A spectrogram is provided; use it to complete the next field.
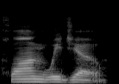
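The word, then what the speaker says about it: Hwang Ui-jo: being that uh Korean international plan for Olympiacos Huang Wei Joe uh that's how you say it yes okay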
